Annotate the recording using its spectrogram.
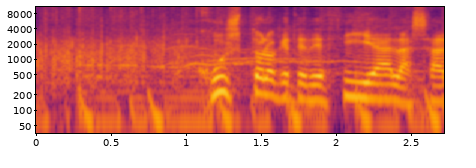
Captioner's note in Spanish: Aplausos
